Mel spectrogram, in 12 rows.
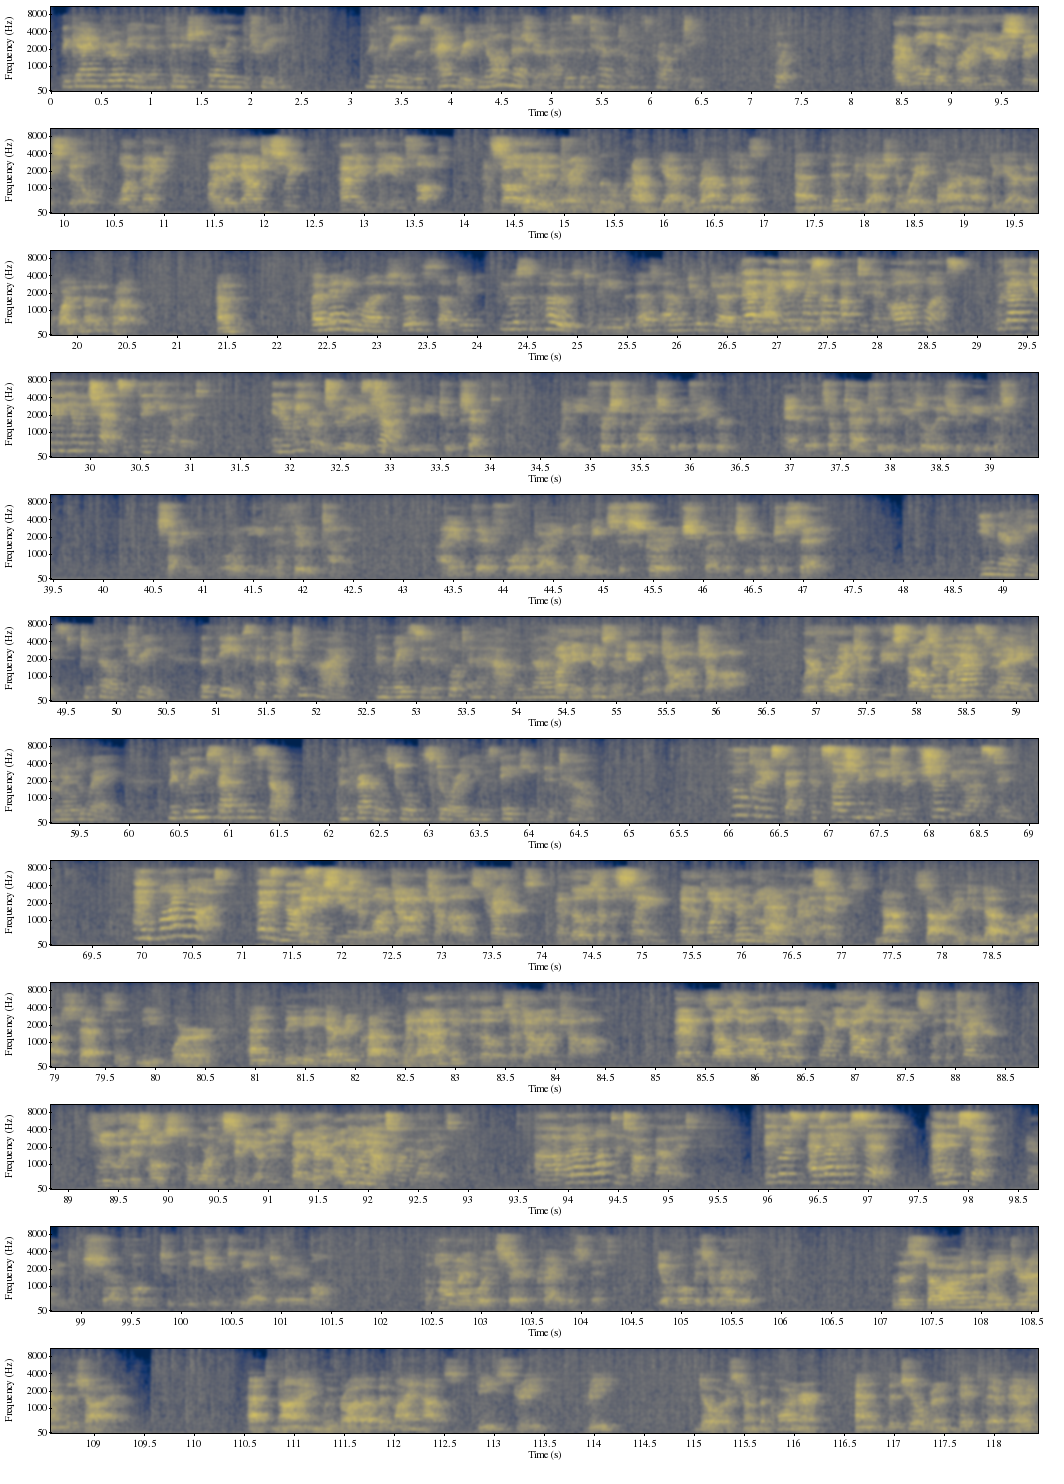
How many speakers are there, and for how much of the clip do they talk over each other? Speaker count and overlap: six, about 8%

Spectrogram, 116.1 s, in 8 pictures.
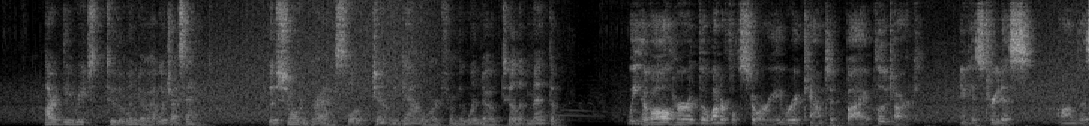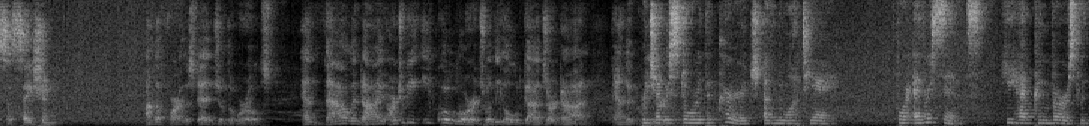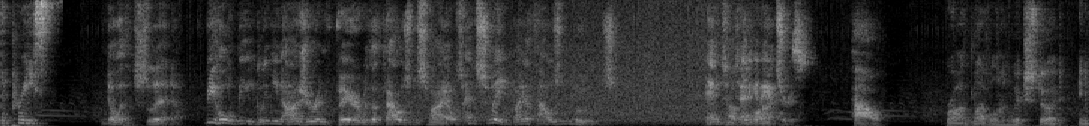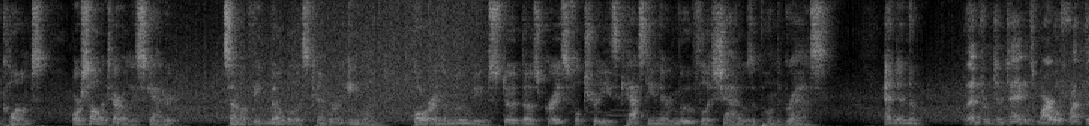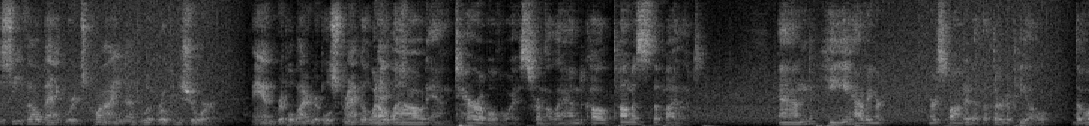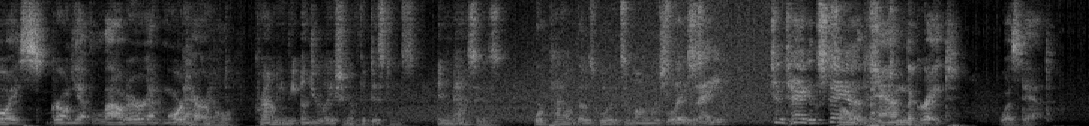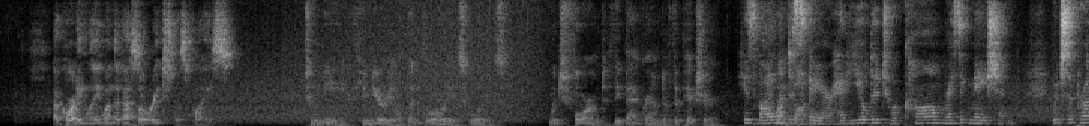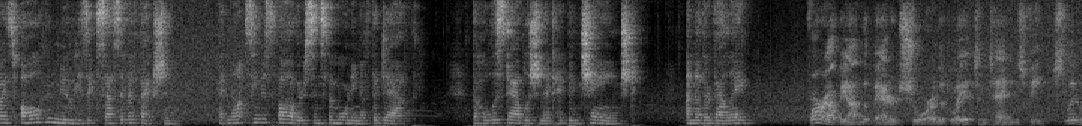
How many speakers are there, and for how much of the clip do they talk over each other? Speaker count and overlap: four, about 5%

